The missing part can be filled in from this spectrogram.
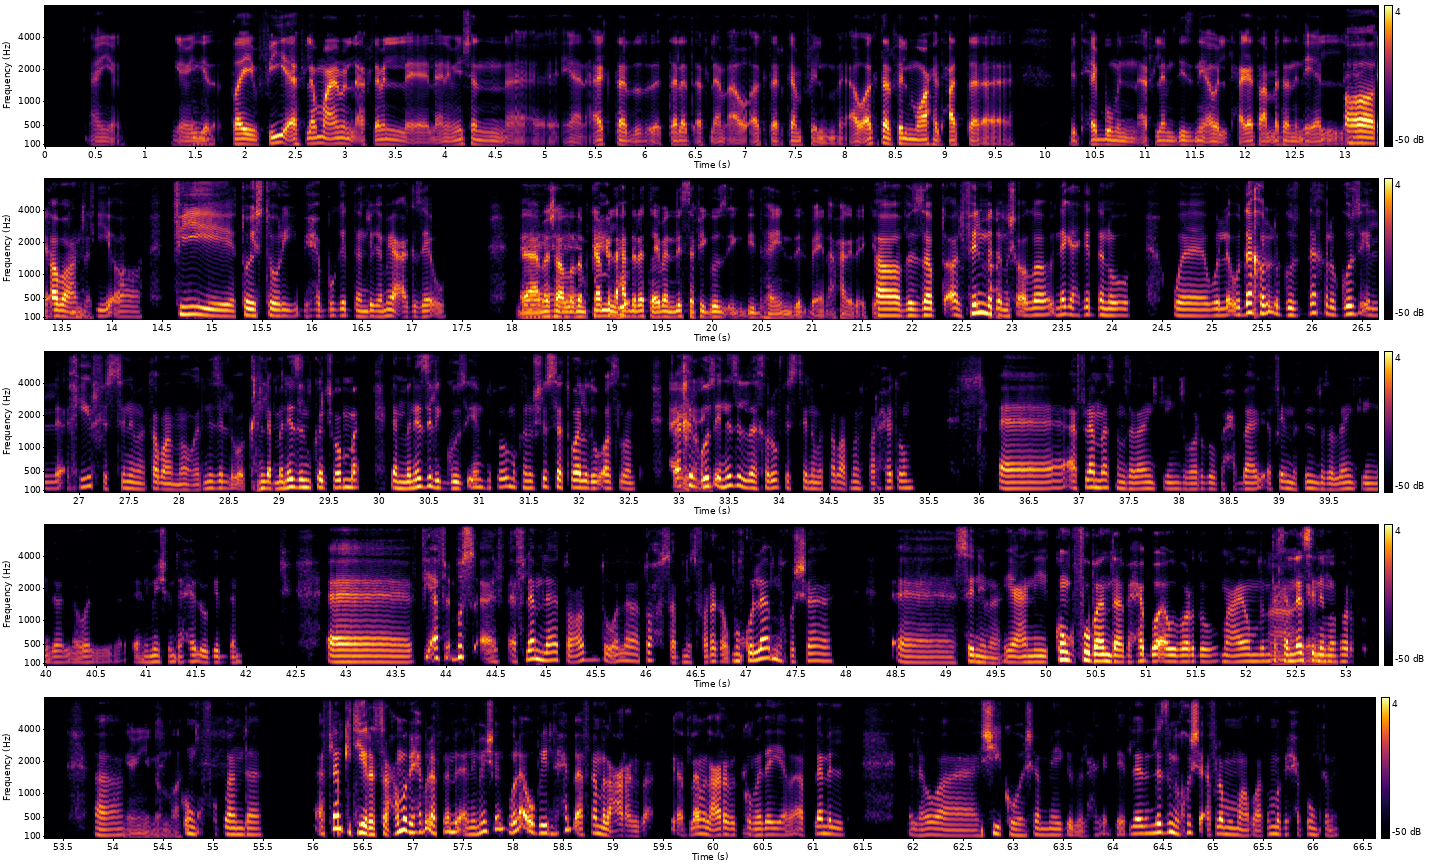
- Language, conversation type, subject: Arabic, podcast, إيه أكتر فيلم من طفولتك بتحب تفتكره، وليه؟
- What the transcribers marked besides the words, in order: in English: "الAnimation"; in English: "Toy Story"; chuckle; laughing while speaking: "وكان"; in English: "The Lion King"; in English: "The Lion King"; in English: "الanimation"; in English: "الanimation"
